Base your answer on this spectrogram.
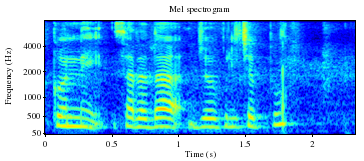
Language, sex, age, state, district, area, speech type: Telugu, female, 45-60, Andhra Pradesh, East Godavari, rural, read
